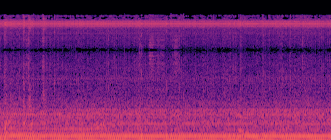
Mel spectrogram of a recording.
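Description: Honda Civic VTi rally car's four-cylinder engine idling steadily, heard from inside the stripped cabin.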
